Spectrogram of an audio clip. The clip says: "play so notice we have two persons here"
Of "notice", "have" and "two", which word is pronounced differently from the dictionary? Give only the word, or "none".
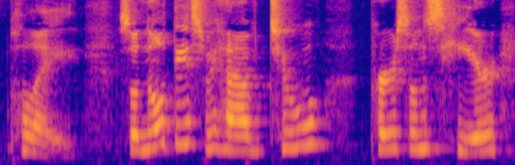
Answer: none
